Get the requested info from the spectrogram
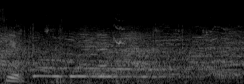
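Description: Basketball being dribbled on a hardwood court over a low arena crowd murmur, with a faint steady tone held for about a second and a half.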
